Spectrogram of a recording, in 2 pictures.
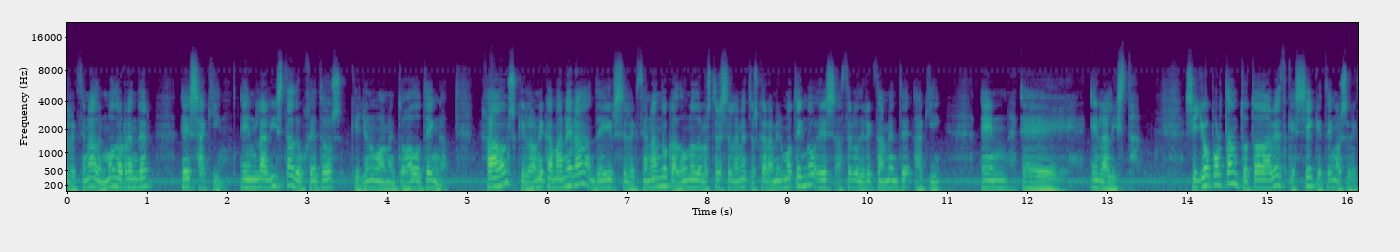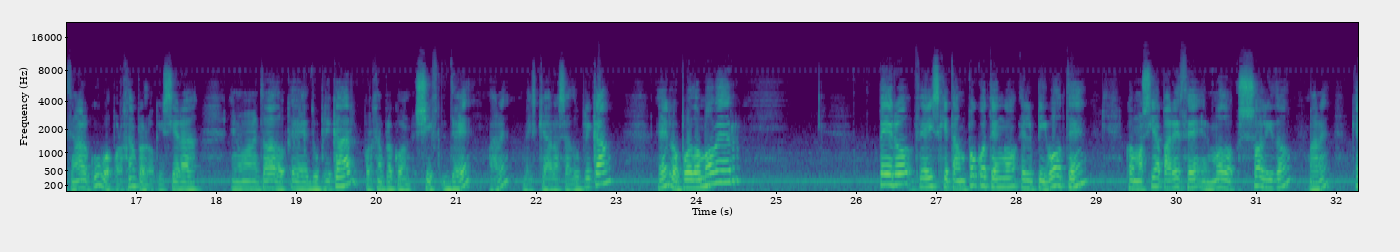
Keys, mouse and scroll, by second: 5.3 click, 6.2 click, 6.9 click, 7.8 click, 8.5 click, 9.7 click, 16.9 right click, 20.6 shift+d, 30.5 click.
